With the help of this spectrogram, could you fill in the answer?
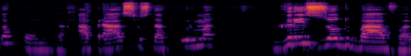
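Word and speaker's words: Grizodubova: Abraços da turma Grisodubava. Grisodubova.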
